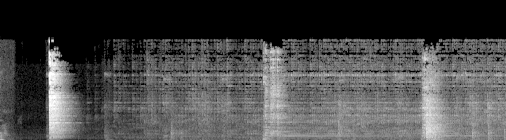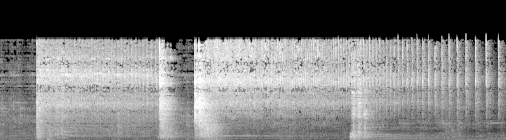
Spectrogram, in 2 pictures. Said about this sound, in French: Quand on découvre l'énorme mécanisme qui fait, sonner les cloches, ça permet de vraiment se plonger dans, le lieu.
